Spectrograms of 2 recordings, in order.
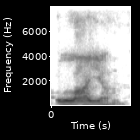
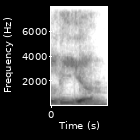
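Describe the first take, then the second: First: The first vowel sounds like eye. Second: The first vowel sounds like ee. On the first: The speaker calls it right. "você fala lion" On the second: The speaker calls it wrong. "Você não fala lion"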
